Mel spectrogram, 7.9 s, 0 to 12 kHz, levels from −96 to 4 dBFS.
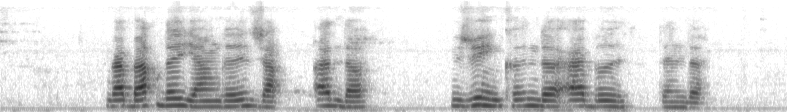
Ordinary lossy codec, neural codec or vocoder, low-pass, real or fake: Opus, 16 kbps; none; 9.9 kHz; real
